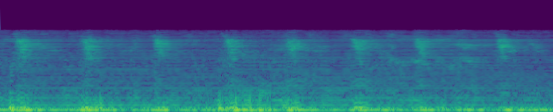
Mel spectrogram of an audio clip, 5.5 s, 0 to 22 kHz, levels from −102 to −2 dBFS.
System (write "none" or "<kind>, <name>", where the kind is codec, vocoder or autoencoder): vocoder, HiFi-GAN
